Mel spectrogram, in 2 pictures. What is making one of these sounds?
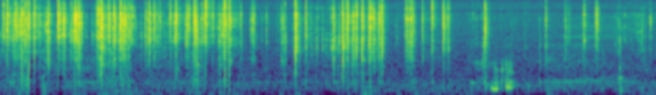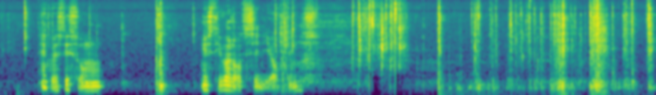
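Plastic toy parts click and rattle as hands handle them.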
